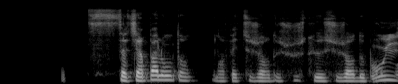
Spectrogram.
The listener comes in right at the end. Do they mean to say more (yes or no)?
yes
